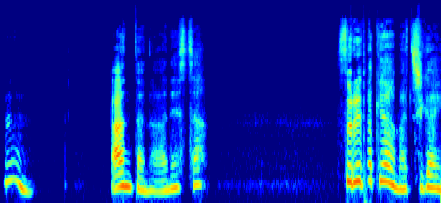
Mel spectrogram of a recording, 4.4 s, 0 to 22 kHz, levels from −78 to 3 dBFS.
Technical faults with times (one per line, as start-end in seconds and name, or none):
1.83-1.91 burst of packet loss
3.64-3.70 short concealed packet loss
